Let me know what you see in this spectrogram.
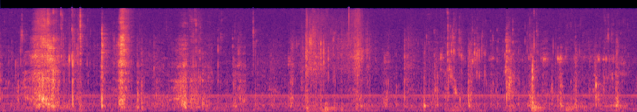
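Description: Close-miked eating sounds from two people eating chicken and rice by hand: wet chewing, lip smacks and irregular small clicks. A faint steady tone at one pitch runs underneath.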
